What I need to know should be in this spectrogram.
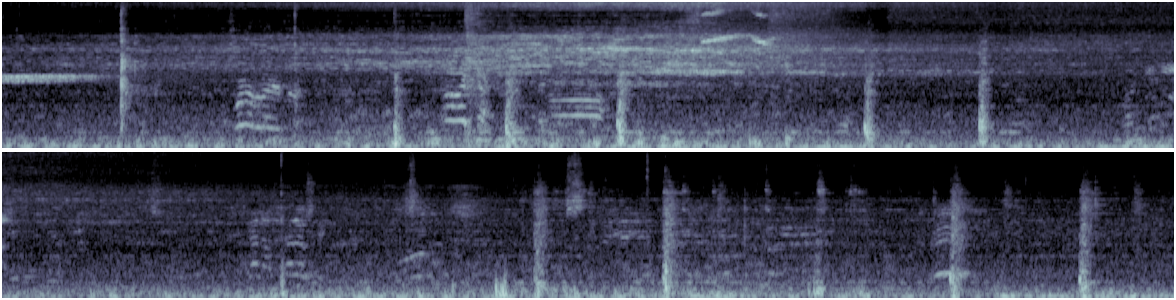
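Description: A passenger train rumbles slowly past close by.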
